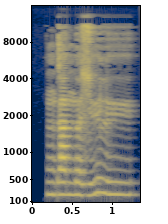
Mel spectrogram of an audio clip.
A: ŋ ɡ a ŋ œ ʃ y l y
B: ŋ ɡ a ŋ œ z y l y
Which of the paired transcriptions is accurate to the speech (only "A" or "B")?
B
